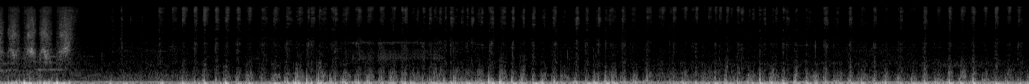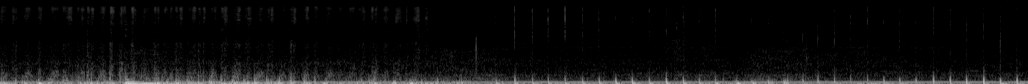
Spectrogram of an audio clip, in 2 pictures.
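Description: Palms rub together close to a microphone.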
